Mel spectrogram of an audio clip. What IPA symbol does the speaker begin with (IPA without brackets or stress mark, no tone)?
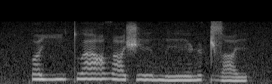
qʷ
